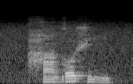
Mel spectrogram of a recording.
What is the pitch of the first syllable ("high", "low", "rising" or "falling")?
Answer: low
